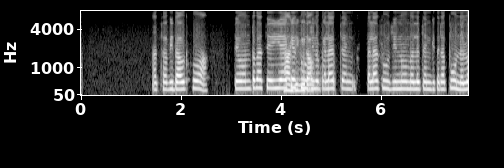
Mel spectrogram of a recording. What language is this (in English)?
Punjabi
